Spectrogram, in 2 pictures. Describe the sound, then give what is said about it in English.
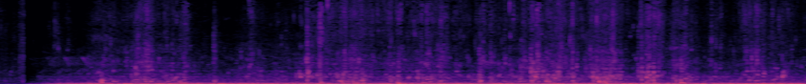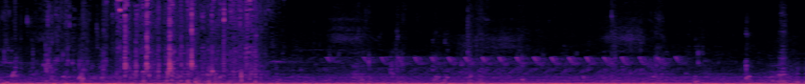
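Steady water trickling and splashing as dogs cool down and get a drink on a warm day, with a constant low rumble beneath and scattered brighter splashes throughout; no one speaks. “It's nothing like the water on a nice warm day, huh?”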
